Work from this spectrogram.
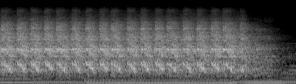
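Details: BMW K100 café racer build, first start attempt with fuel in: starter churns evenly about three and a half turns a second, no firing, then winds down; fuel problem, dry despite being connected to the tank, crank no start.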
